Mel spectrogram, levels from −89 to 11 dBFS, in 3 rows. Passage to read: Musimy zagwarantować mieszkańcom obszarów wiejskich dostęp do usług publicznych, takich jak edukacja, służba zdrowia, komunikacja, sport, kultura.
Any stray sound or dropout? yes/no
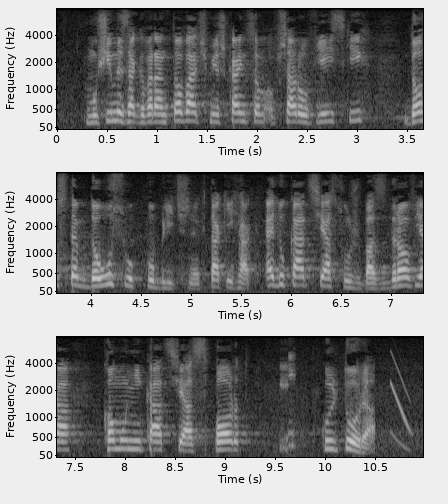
yes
